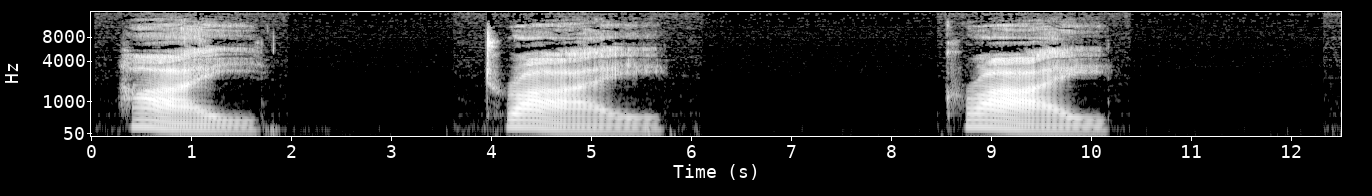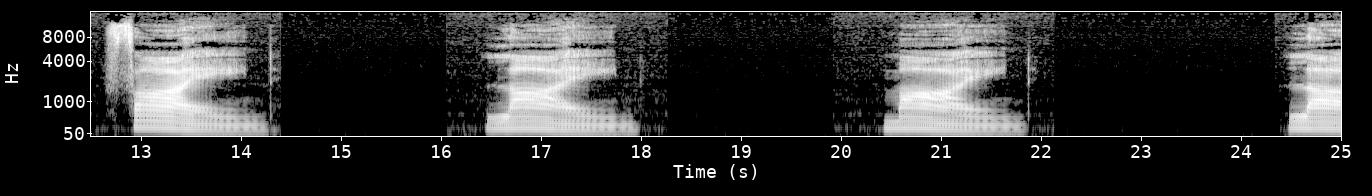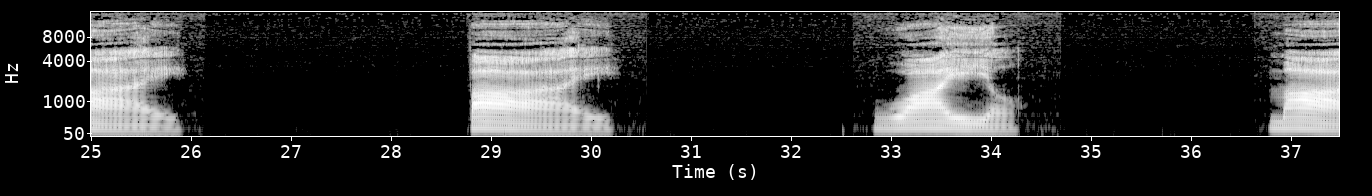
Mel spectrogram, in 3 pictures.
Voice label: ay words slow, American accent

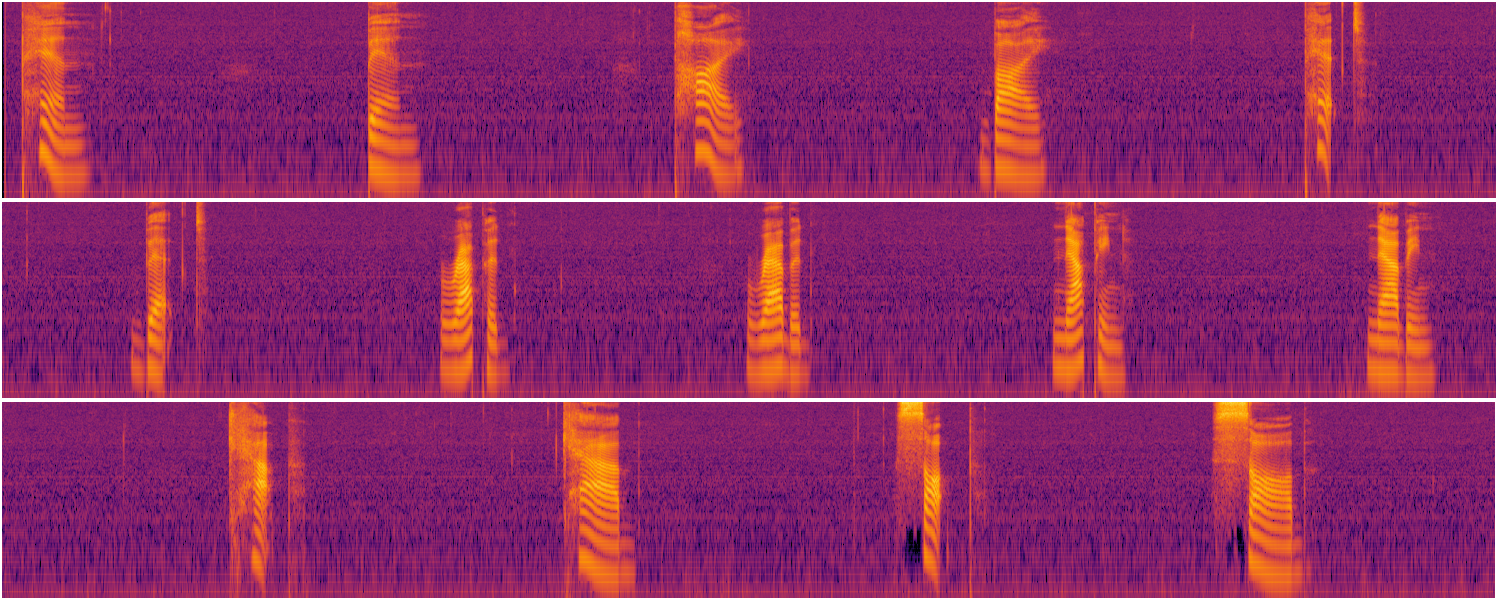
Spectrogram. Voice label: P B words slow, American accent

